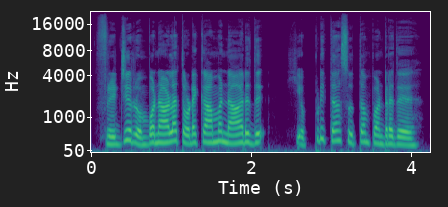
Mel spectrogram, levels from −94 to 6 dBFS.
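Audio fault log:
No faults found anywhere in this speech recording.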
